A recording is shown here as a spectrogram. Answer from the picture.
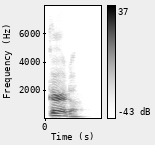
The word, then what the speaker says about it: Gödel: And where he argues that you pronounce it Gödel? – Gödel. Yeah.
